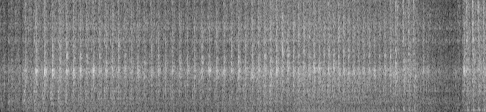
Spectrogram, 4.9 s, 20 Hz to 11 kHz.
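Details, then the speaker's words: 1975 Yamaha XS650 twin, long parked, kick-started due to weak starter, carbs recently worked on: lumpy uneven idle with dropped beats, misfire heard; cause not confirmed. "you can hear how bad that starter sounds you can hear the misfire right now"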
